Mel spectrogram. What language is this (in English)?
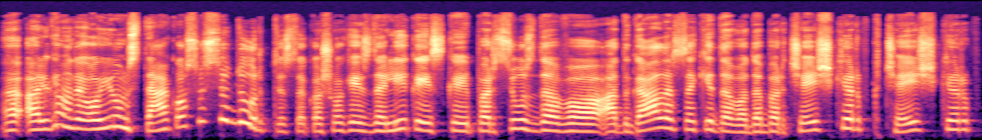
Lithuanian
